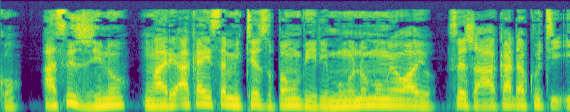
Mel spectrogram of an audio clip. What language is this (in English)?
Shona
